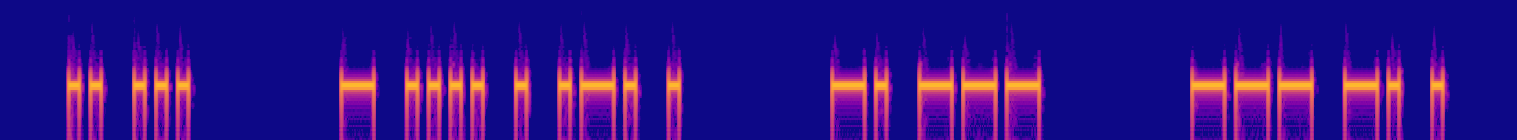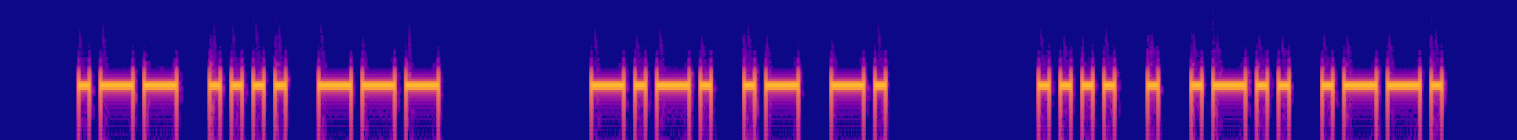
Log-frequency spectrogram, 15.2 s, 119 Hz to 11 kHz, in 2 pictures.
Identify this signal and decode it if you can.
Morse code, heard as a keyed tone, about 22 wpm, 700 Hz. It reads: IS THERE NO ONE WHO CAN HELP
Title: 2x Word-Spacing - Sentences from Top 200 Words - 22wpm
